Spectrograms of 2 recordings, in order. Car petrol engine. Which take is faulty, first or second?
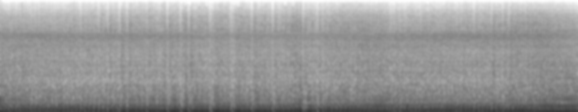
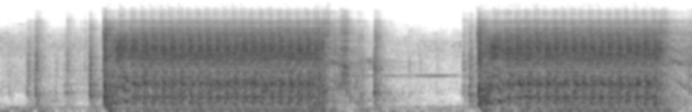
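second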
